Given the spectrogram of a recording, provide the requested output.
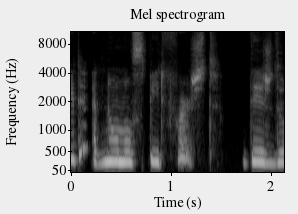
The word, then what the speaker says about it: desde: Desde, hoje, de, manhã. Both desde and hoje have E's at the end, which in Portuguese will not be pronounced. These are mute E's.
